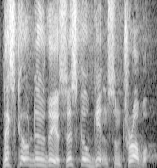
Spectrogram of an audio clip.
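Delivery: tempting a friend along; kid egging on. Retold or imitated. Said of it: "That sounds like trouble".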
